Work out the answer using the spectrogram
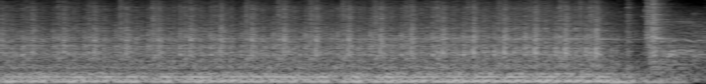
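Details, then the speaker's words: Yamaha RS Viking snowmobile after carburetor cleaning: even, steady idle with a clean regular beat and no stumbles or misses until shut off; normal idle. "You know, after a summer, should it be running rough? It should sound just like that. That's perfect, that is."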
